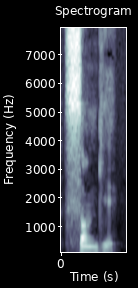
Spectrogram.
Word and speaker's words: sangye: Sanguier. ça veut dire Bouddha. Hein. Et il est constitué de deux syllabes, sang et guier.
